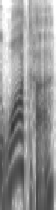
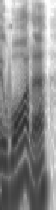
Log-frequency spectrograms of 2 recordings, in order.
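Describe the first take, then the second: First: It is said in an English accent. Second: It is said in an Australian accent.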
